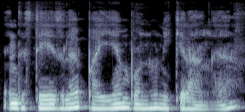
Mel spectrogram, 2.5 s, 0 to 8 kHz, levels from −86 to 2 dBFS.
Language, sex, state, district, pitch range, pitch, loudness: Tamil, male, Tamil Nadu, Nilgiris, 105-120 Hz, 115 Hz, -15 LUFS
